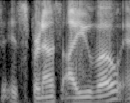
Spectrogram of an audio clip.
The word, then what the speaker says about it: IUVO: IUVO Technologies, right? That's your company, right? – Yeah. It's pronounced IUVO, and it's a IUVO. – Latin word.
